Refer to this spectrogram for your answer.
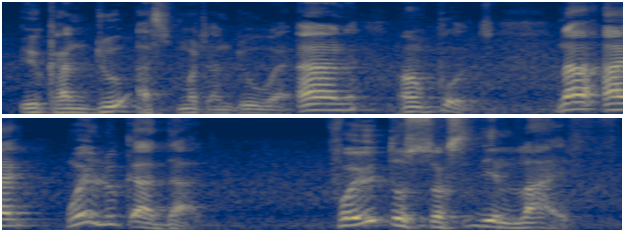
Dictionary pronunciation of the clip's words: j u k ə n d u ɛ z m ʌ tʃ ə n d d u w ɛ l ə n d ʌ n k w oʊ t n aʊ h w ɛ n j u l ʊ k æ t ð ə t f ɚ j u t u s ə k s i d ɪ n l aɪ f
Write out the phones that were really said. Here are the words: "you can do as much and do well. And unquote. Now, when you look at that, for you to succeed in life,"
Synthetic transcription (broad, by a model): j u k ə n d u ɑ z m ʌ tʃ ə n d d u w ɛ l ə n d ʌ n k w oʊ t n aʊ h w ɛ n j u l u k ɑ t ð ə t f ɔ j u t u s ə k s i d ɪ n l aɪ f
